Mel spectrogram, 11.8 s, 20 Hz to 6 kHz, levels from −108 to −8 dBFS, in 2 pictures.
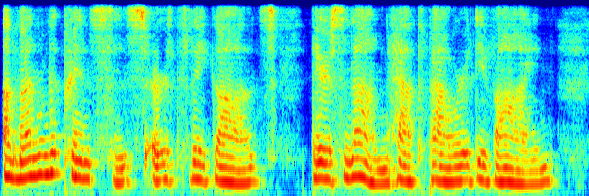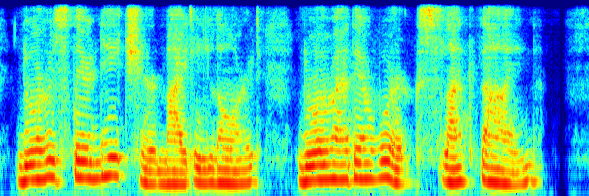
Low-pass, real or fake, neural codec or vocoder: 5.4 kHz; fake; codec, 16 kHz, 4.8 kbps, FACodec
